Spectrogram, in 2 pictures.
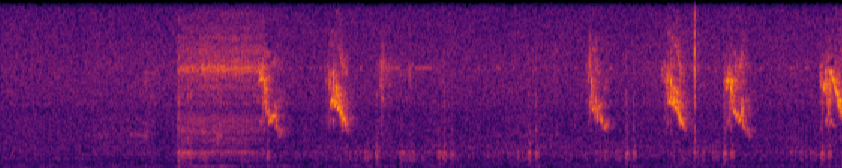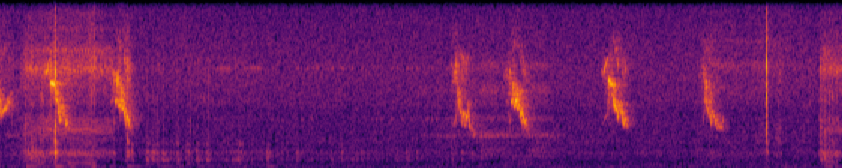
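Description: Small birds calling: about fifteen short, high chirps that each fall in pitch, coming singly and in quick runs at uneven intervals. A brief rustle with a sharp click about halfway through is the loudest moment.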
